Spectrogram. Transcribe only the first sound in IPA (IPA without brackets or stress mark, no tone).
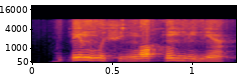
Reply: pʲ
